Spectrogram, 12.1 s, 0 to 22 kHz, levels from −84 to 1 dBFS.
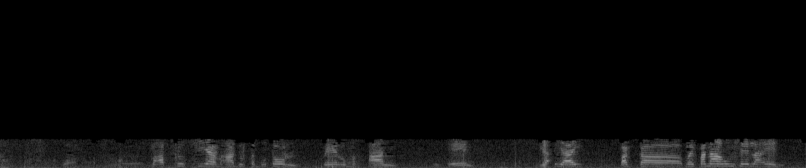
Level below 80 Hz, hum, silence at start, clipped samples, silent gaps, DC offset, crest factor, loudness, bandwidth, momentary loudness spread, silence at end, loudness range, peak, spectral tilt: -68 dBFS; none; 0 s; under 0.1%; none; under 0.1%; 20 dB; -45 LUFS; 4 kHz; 19 LU; 0 s; 6 LU; -28 dBFS; -1 dB/octave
